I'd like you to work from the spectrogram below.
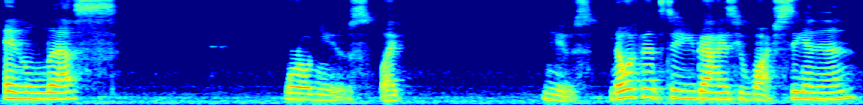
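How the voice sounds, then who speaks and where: A woman with a fairly low voice talks casually to her viewers, rambling from one prediction to the next. Her speech is loose and unscripted. A faint hiss sits under her voice. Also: very slow, pauses often, mellow. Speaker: psychic vlogger.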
